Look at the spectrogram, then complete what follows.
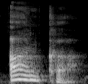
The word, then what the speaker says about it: Ankh: We also have the symbol Anka, which is spelled ANKH.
